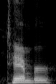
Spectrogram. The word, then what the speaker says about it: timbre: Timbre. – Timbre? – Yeah, okay. It's timbre, even though it's spelled T-I-M-B-R-E.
